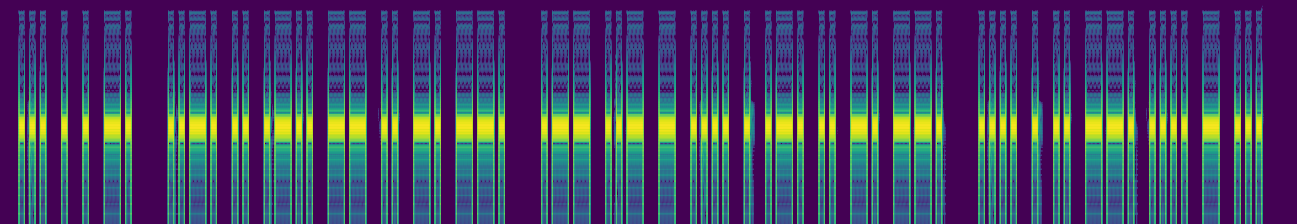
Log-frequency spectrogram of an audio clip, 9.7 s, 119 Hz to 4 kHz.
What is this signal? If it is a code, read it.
Morse code, heard as a keyed tone, about 30 wpm, 550 Hz. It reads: SEEN FILMING WUTHERING HEIGHTS
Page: news headlines in morse code at 30 wpm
